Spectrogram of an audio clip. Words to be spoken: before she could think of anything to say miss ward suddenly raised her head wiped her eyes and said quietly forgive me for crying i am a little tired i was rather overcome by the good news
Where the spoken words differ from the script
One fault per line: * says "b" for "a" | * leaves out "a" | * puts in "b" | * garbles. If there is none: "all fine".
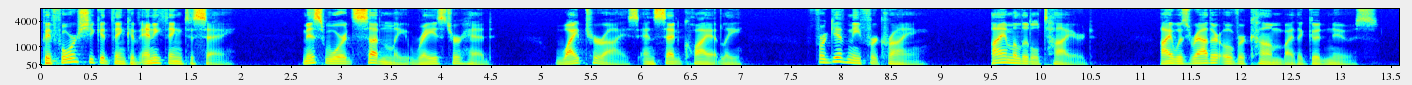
all fine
